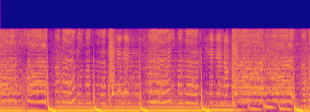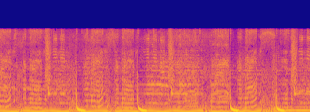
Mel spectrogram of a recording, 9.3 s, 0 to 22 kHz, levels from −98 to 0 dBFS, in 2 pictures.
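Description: The sender's voice detector likely mistook the sound for background and stopped sending, so it is dropped for 90 to 210 ms at 0.32, 4.91, 5.69, 6.26, 7.70 and 8.57 s, each gap filled with steady comfort noise, all heard through a G.722 call path with nothing above 8 kHz.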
